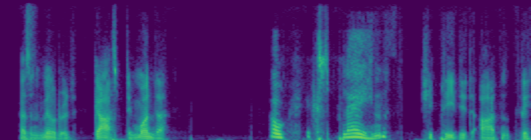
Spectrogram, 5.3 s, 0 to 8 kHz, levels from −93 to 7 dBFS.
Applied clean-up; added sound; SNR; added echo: neural mask model DeepFilterNet 3.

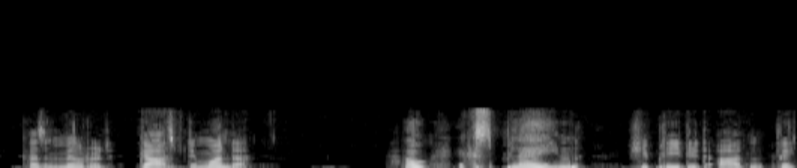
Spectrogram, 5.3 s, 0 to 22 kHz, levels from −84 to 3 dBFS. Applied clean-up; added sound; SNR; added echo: none; none; none; none.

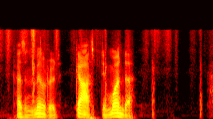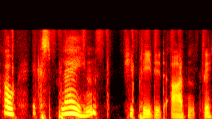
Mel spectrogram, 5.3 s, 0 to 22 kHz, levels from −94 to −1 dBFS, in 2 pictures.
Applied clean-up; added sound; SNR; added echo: neural mask model RNNoise.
